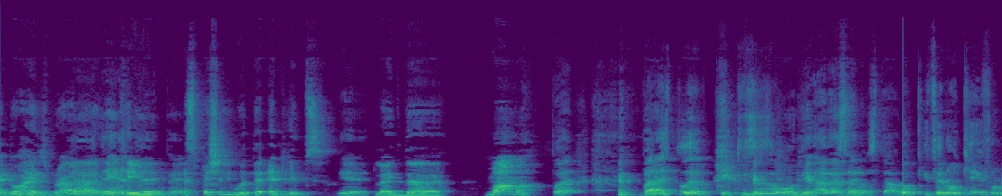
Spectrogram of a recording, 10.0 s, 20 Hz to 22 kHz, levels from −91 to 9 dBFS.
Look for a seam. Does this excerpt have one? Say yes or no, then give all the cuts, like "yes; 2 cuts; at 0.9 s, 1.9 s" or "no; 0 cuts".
yes; 1 cut; at 9.0 s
